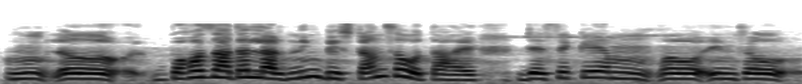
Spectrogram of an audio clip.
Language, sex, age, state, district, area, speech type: Urdu, female, 18-30, Maharashtra, Nashik, urban, spontaneous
